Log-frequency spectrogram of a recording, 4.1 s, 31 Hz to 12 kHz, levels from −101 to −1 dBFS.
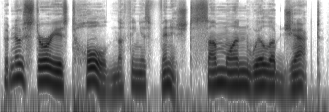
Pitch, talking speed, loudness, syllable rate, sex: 125 Hz, 175 wpm, -17 LUFS, 4.6 syllables/s, male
